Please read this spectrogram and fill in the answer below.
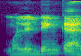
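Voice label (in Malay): "meledingkan", Malay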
